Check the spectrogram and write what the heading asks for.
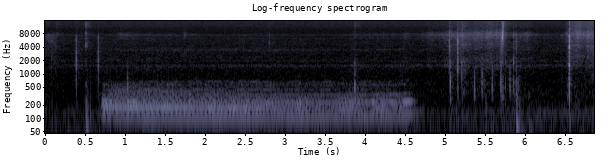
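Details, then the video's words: Domestic cat growling: a steady low rumbling growl lasting nearly four seconds with dense harmonics, followed by scattered clicks and soft knocks. "cat growling"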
